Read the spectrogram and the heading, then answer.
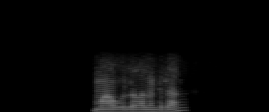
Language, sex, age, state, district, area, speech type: Telugu, male, 18-30, Andhra Pradesh, Sri Balaji, rural, conversation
